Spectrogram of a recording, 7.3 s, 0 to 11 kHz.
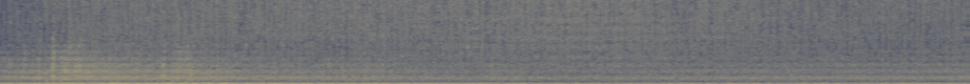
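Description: Underwater hydrophone recording of an Arctic icebreaker 12 kilometres away: a dense, low rumbling drone threaded with rapid hammering pulses, steady and loud throughout with no voices.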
